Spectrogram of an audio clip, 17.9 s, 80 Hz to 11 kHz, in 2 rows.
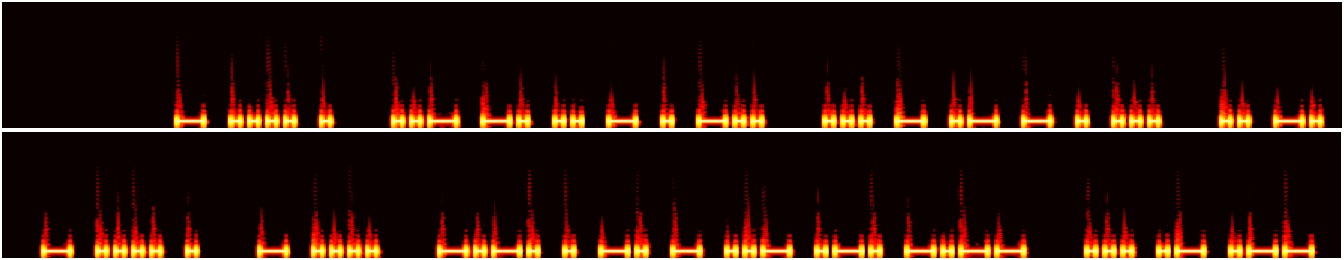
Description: Morse code, heard as a keyed tone, about 20 wpm, 700 Hz. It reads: THE UNITED STATES IN THE TH CENTURY SAW
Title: Sentences with 5-Word Phrases - Spoken Beginning - 20wpm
